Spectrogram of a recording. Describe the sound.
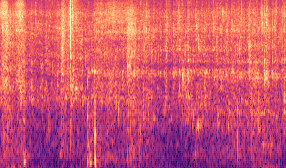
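Water trickles over the top of a small pond dam, a soft, faint, steady burble with a few slightly louder drips near the start and no voices.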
